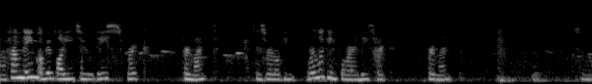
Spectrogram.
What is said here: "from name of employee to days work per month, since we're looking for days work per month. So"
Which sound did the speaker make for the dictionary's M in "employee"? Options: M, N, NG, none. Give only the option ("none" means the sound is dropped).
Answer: none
